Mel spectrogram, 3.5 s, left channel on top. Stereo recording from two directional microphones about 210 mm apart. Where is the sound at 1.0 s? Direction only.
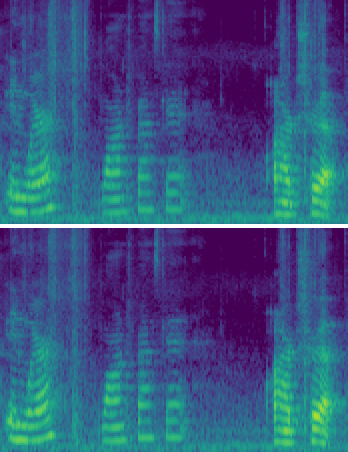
20° left (ahead or behind).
